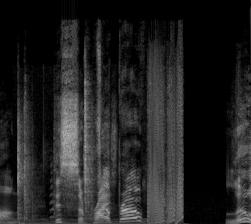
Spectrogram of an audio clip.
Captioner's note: record scratches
